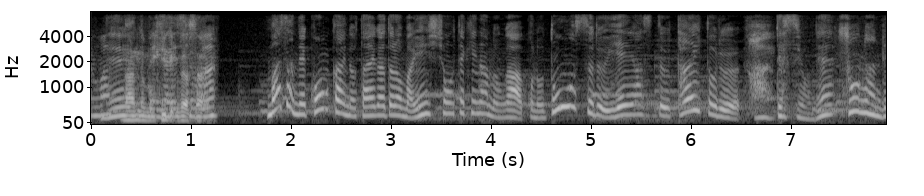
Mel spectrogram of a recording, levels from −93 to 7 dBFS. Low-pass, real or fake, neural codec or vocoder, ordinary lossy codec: 7.2 kHz; fake; vocoder, 22.05 kHz, 80 mel bands, WaveNeXt; none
